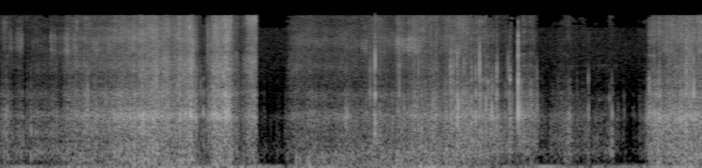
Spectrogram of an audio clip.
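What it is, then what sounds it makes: Raw pine nuts stirred in a wooden bowl. Two wooden chopsticks stir and poke through a small wooden bowl heaped full of shelled raw pine nuts, with two black microphones buried in the pile so the nuts also rub against them. A dense, close crackling and scratching rustle runs throughout, with a few brief quieter gaps where the stirring pauses.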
